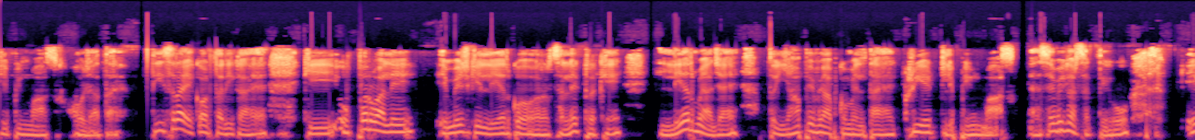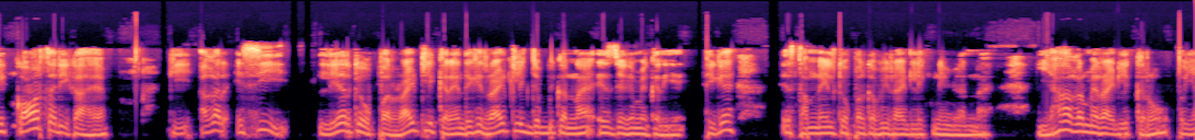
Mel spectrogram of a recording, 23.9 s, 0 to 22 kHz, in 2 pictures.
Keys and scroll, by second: 1.9 z, 7.0 Left, 9.7 typing, 12.1 ctrl+z, 22.7 Right, 23.1 typing.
